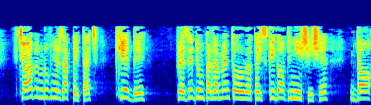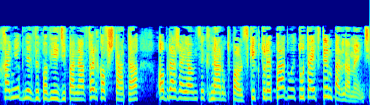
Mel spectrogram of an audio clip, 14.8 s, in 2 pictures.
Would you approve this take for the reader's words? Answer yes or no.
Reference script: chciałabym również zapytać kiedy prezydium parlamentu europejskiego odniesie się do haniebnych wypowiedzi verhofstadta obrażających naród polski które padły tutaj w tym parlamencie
no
